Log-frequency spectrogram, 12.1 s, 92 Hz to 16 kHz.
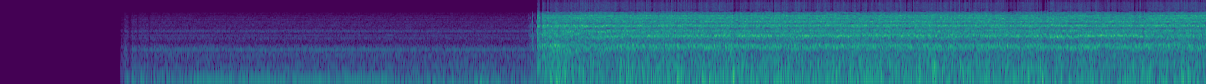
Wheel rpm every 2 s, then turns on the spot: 0, 0, 0, 130, 230, 230.
none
